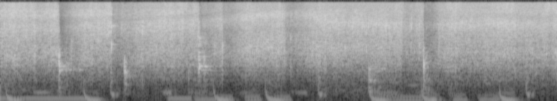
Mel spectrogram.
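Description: Garlic, onions and green onions fry in a pan with a constant loud sizzle, while a utensil stirs and scrapes in repeated strokes roughly every half second, close and with no talking.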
